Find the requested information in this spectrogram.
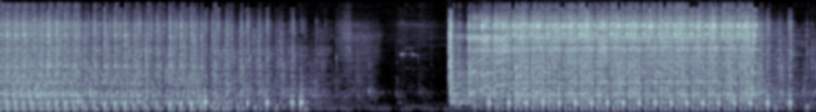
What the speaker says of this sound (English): On choke, and then I throttle it and it dies.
